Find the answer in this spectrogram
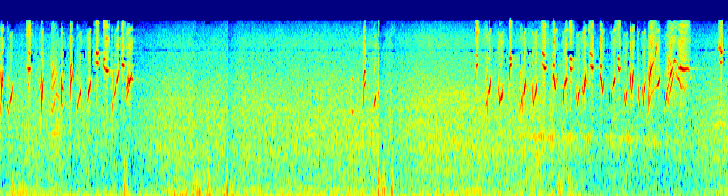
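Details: Goldfinch in the wild at Médéa twittering in a short opening burst and a longer closing run of bright, rapid chirps, with vehicle-like rumble and thumps in between.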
